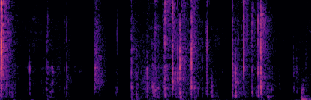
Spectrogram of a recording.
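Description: Faint, irregular crunching as a dark chocolate-coated peanut is chewed.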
